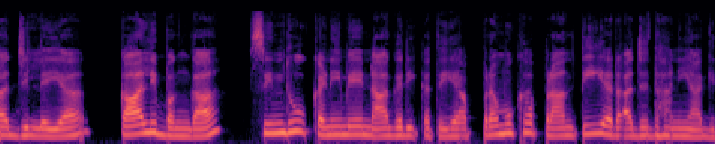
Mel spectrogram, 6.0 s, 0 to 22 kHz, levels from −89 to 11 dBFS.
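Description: From 2.47 s to 5.69 s, just after "ಜಿಲ್ಲೆಯ ಕಾಲಿಬಂಗಾ ಸಿಂಧೂ", the speech breaks into repeated packet loss with a robotic sound. Short stretches drop out again and again, the longest about 38 ms. Each hole is patched by stretching the preceding sound, which gives a choppy texture with pieces missing. On a spectrogram the harmonics flatten into brief frozen smears separated by thin gaps. The waveform shows repeated chunks and abrupt envelope steps across the span.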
